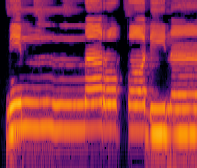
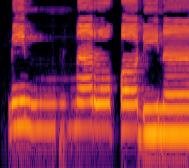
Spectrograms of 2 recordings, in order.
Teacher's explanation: Ingat, qaf dan di-nya tidak panjang.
